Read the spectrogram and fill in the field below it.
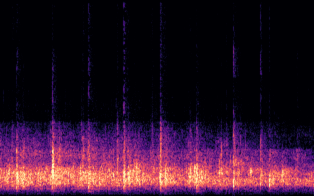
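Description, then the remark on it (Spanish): A church audience at a Sunday service applauds itself for being there, steadily, a dense wash of many hands clapping at an even, fairly loud level with a few sharper claps poking through, and no one talking over it. “¿Ustedes se pueden dar un aplauso por estar aquí en este momento?”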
